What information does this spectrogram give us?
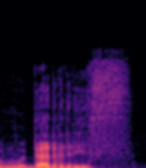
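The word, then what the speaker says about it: مدرس: Anda enggak tahu kira-kira bacanya apa? Madras, midris, madris. Kalau kita tahu itu mudarris.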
